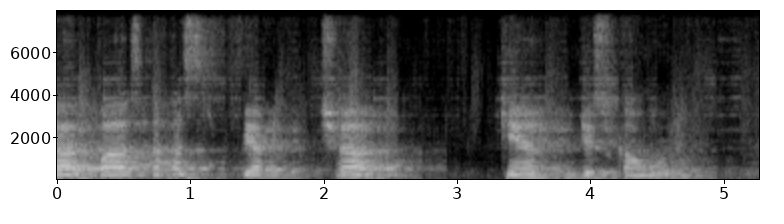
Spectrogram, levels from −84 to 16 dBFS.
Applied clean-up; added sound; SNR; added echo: neural separator model SepFormer DNS4.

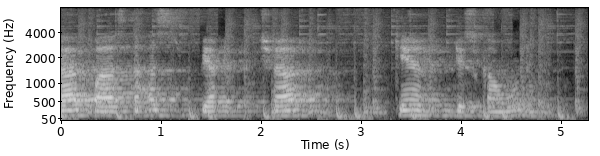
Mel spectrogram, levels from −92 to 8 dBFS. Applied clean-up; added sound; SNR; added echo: none; Drum kit; 12 dB; reverberation time 1.3 s.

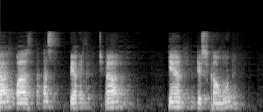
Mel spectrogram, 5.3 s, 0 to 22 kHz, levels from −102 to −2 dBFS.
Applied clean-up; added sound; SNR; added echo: neural mask model DeepFilterNet 3.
